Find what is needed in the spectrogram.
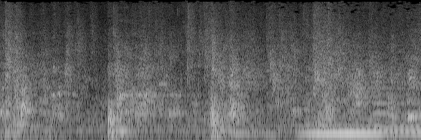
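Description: Water splashing in bursts about once a second, with low held music tones coming in a little over two seconds in.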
